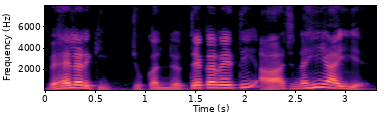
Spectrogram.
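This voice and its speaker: A woman teaching a grammar lesson to children in a slow, sing-song way. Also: on the high side, very animated.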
